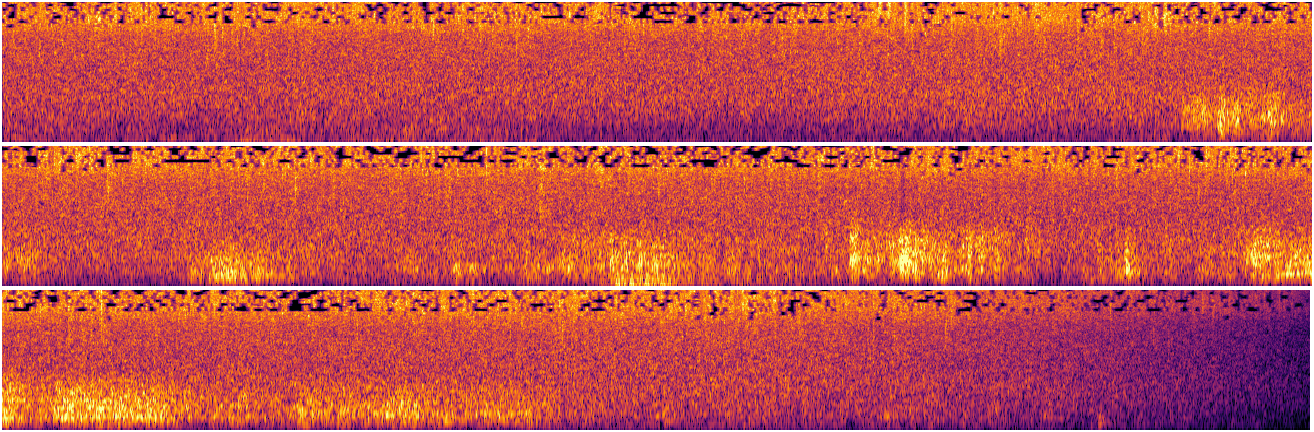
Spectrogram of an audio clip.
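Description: Thunderstorm: steady heavy rain, with thunder rolling and rumbling repeatedly through the middle stretch, the deepest rumble about halfway. The whole sound fades out near the end.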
